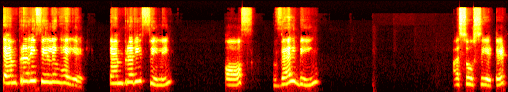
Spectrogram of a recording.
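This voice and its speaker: A young Indian woman teaching biology in an online class, chatting through explanations and slowly dictating English definitions word by word. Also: high voice, pushed and bright, poor audio.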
